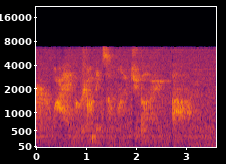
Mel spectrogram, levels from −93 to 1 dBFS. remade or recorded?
remade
